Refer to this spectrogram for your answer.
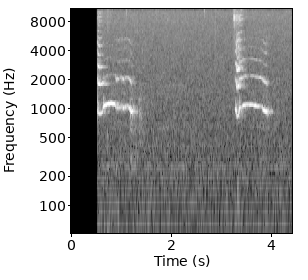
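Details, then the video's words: Domestic cat talking indoors: two drawn-out, slightly wavering meows about three seconds apart, each holding steady before sliding down at the end, over a quiet room background. "Mia the cat talking"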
